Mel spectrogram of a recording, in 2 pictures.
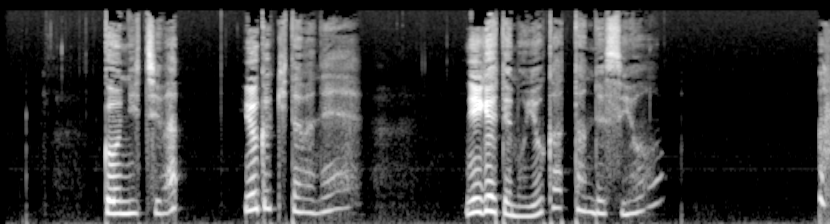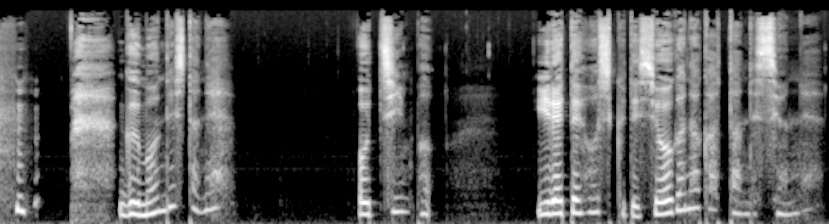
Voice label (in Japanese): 催眠誘導; 女体化; 催眠音声; おち〇ぽ中毒の風俗嬢に、堕ちたボク; お客ファイル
